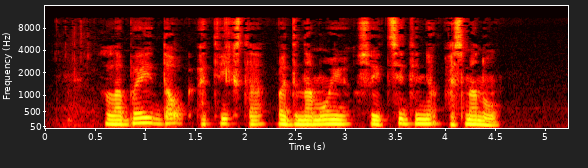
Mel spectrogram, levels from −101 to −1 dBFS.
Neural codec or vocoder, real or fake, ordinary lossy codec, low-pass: none; real; MP3, 48 kbps; 14.4 kHz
